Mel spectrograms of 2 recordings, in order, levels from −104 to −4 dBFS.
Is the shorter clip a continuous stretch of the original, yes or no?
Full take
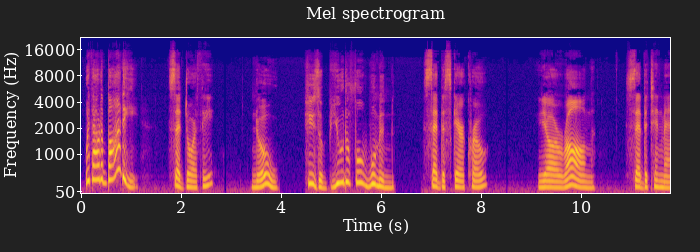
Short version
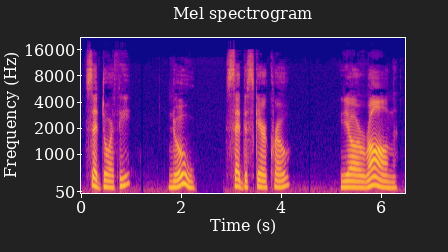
no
